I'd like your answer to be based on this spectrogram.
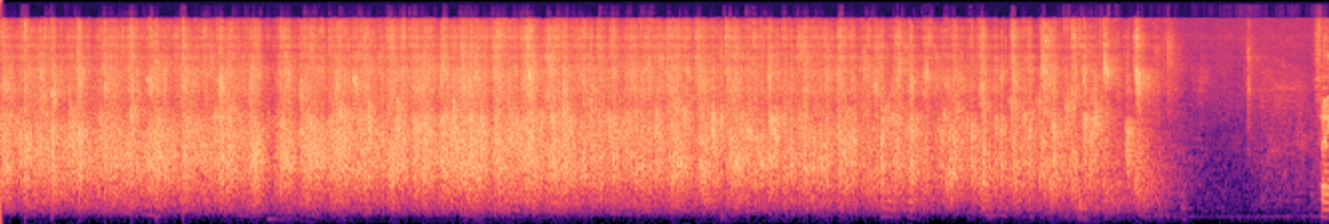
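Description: An audience applauds warmly to welcome Rabbi YY Jacobson onstage, a dense, steady clapping that fills the hall for about eleven seconds before fading quickly into near silence.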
